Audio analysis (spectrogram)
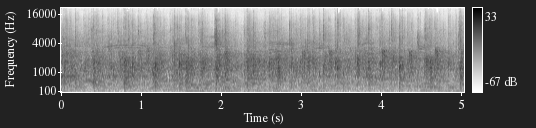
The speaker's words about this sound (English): Let's give him a hand clap offering this morning.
